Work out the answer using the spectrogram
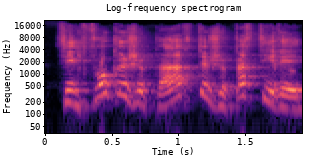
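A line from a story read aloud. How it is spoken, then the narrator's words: Plain. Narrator (French): dit-il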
